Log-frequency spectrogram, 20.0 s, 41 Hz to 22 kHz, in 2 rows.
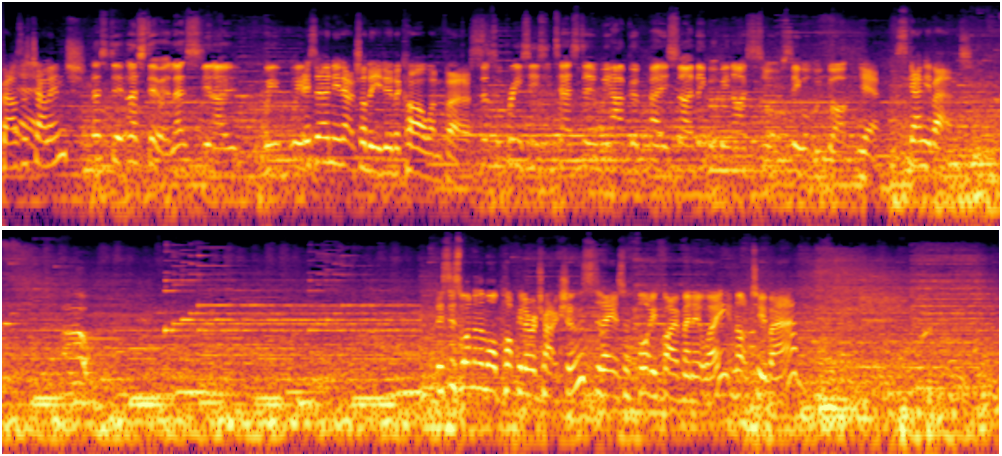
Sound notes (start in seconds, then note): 11.6 door chimes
